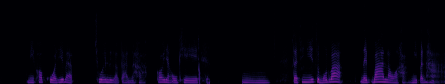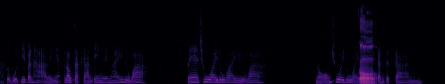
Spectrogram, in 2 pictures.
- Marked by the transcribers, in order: static; distorted speech
- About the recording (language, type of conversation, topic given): Thai, unstructured, อะไรคือสิ่งที่ทำให้คุณรู้สึกใกล้ชิดกับครอบครัวมากขึ้น?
